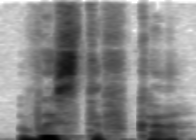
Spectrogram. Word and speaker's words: выставка: And the second example is the word выставка, which means exhibition. The voiced consonant V stands before the voiceless consonant K. That's why we pronounce V as its voiceless analog F. V, F, V, F.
